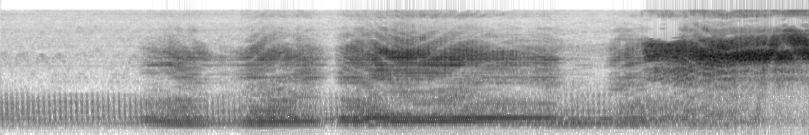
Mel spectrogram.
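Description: Lightsaber sound font played through the hilt's small speaker: an ignition about half a second in, then a steady electric hum, and a louder, brighter burst near the end as the blade sound shuts off.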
